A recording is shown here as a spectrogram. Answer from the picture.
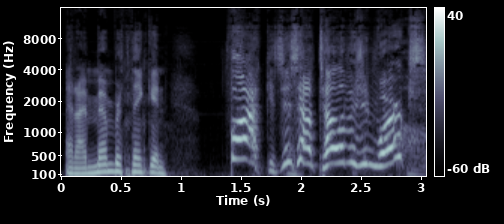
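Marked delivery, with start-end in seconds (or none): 1.3-3.0 high, loud, exasperated yell; comic rant at full pitch; outraged outburst. Retold or imitated. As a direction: shout it in furious disbelief. Acts out his outraged reaction.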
